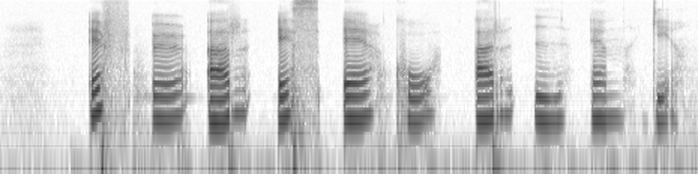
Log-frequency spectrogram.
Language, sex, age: Swedish, female, 23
